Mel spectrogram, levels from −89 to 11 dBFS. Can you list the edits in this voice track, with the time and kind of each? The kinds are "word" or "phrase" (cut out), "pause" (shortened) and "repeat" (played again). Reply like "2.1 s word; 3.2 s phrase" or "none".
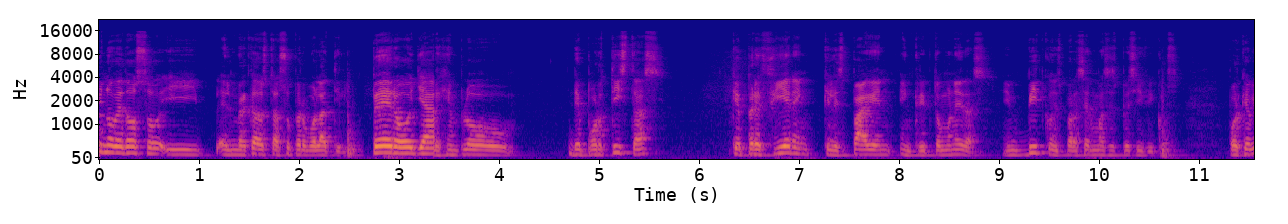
1.2 s word; 2.6 s pause; 3.3 s phrase; 7.2 s pause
